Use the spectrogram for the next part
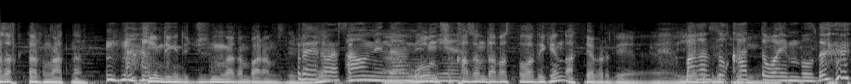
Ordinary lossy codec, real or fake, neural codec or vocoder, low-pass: none; real; none; 7.2 kHz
